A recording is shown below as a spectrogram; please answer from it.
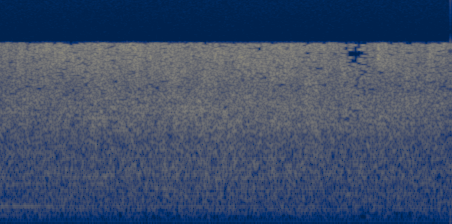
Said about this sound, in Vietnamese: Và một tràng pháo tay để tri ân hòa thượng Thích Thiện Hoa.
